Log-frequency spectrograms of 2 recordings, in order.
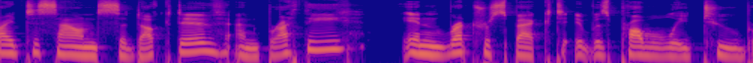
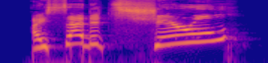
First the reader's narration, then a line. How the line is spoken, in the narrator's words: yelled way too loudly and slightly maniacally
